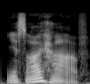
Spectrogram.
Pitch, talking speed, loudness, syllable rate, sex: 110 Hz, 200 wpm, -16 LUFS, 3.7 syllables/s, male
